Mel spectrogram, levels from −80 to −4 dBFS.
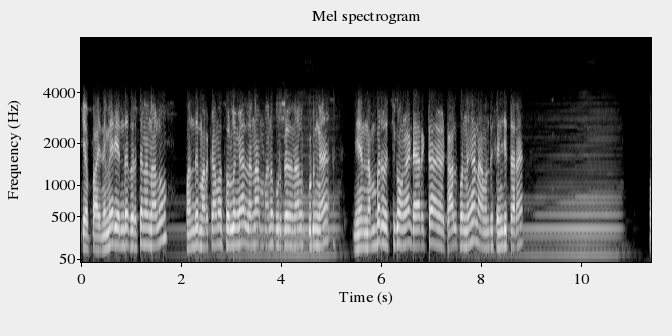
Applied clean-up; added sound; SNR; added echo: none; Bowed string instrument; 18 dB; none.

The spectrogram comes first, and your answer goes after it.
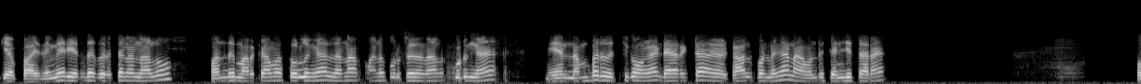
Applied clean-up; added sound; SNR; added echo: neural diffusion model UNIVERSE++.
